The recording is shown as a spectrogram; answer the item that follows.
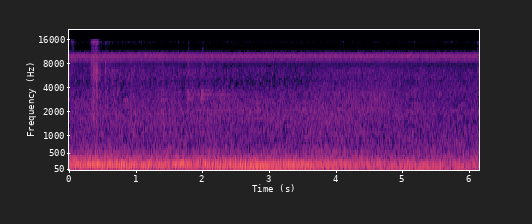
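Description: A running engine: a low, steady hum that slowly fades over the second half.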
